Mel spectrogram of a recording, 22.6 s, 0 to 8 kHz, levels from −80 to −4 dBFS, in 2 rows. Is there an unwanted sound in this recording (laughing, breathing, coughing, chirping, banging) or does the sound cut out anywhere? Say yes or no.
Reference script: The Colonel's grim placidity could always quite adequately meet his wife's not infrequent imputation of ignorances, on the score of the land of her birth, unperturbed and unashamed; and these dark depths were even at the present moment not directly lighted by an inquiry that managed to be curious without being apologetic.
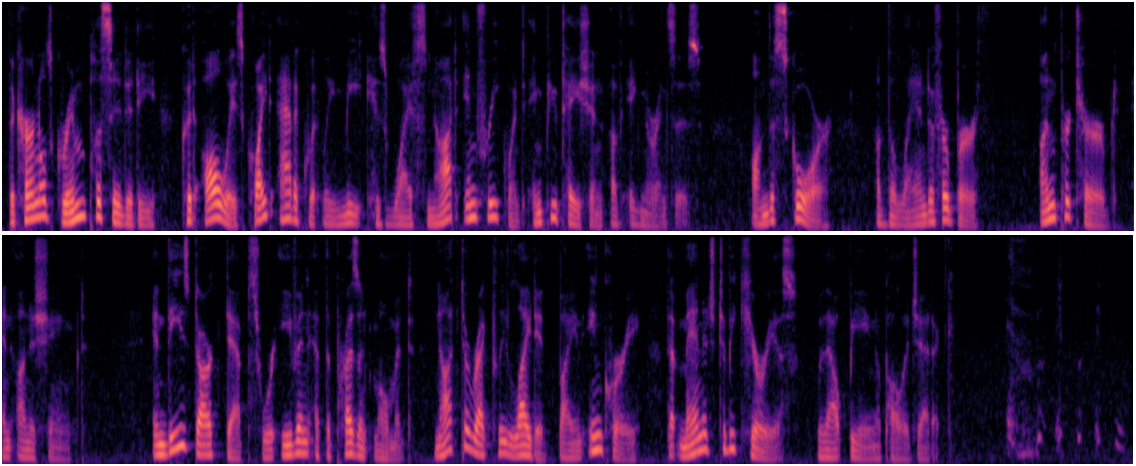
yes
